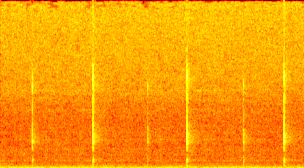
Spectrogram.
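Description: Light taps on an iPad's glass screen: about five short clicks at uneven spacing, over a low steady hum.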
